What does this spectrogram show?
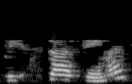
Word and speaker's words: Damas: She told us all that it rhymes with Joe Namath. So if you can remember Joe Namath, you'll remember Lisa Damas.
